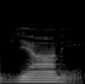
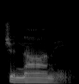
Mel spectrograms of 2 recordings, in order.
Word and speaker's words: Jnani: That's the path in this tradition of the Jnani. It's often mispronounced as Janani. It's not a J, it's a Jna. So it's a jnani, a knower.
